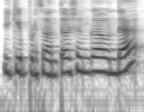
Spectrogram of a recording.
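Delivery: ordinary delivery, nothing marked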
